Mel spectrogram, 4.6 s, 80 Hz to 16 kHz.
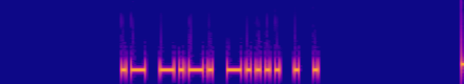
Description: Morse code, heard as a keyed tone, about 25 wpm, 700 Hz. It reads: AC6EE
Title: USA Call Signs - 3x Character Spacing - 25wpm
